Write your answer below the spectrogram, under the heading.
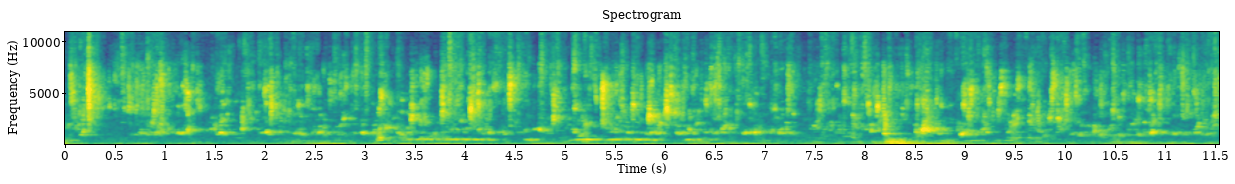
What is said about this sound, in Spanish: Me encanta el canto del agua. Tiene un sonido peculiar, ¿no? Sí. nunca me ha puesto a prestar atención al, ruido del agua.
